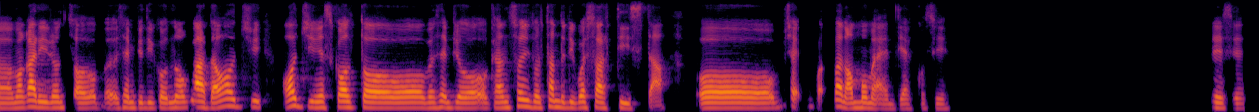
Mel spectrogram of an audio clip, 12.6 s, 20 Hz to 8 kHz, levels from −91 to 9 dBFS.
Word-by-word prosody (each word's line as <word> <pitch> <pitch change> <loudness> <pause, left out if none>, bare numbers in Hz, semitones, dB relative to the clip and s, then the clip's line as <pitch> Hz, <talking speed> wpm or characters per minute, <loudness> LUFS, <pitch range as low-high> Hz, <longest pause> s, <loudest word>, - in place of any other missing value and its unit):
magari, 150 +1 +3
non 145 0 -1
so, 140 0 -2
per - - -7
esempio, 145 -2 -4
dico: 140 0 -3
“No, 145 +1 -1
guarda, 155 -4 +5
oggi 180 -3 -2 0.2
oggi 175 -1 +1
mi 155 - 0
ascolto, 145 -2 +3
per 145 - -3
esempio, 145 -2 -1
canzoni 150 +6 -1
soltanto 155 +1 -1
di 145 - -4
questo 150 +1 0
artista”, 140 -2 -4 0.3
o, 140 0 +3
cioè, - - -6
v 180 - -12
vado 180 -5 +3
a 130 - +2
momenti, 130 -4 -4
ecco, 125 0 -12
sì. 125 -1 -14 2.6
Sì, 140 -2 -2
sì. 130 -1 -13
145 Hz, 140 wpm, -24 LUFS, 140-155 Hz, 2.6 s, guarda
